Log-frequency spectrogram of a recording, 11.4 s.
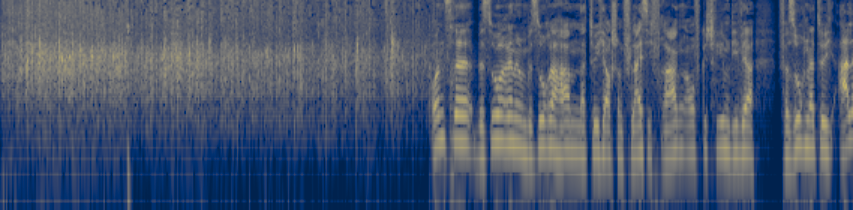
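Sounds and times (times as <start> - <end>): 
audience applause: 0.0 - 6.1
speech: 5.8 - 11.3.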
